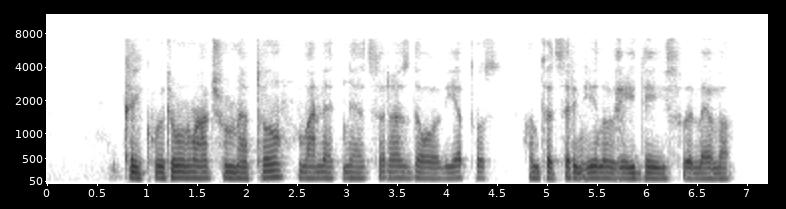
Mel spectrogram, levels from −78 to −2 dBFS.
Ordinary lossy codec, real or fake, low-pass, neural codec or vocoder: AAC, 48 kbps; fake; 7.2 kHz; codec, 16 kHz, 1 kbps, FunCodec, trained on LibriTTS, 50 frames a second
